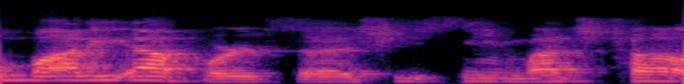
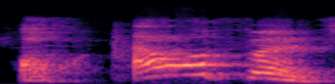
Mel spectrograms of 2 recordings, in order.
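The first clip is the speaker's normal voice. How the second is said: much higher, louder guess; excited shout; 6 dB louder than usual. Acted. Hannah shouting her guess at Elmo's elephant. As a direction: blurt it out with delight. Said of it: "shouted Hannah".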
